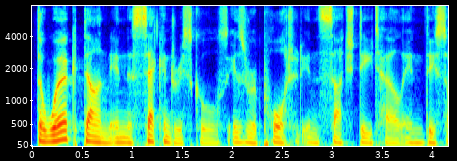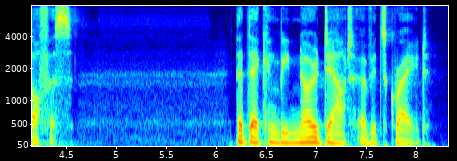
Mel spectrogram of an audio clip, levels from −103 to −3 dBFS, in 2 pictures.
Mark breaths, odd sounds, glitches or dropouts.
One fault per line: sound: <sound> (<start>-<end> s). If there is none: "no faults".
no faults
